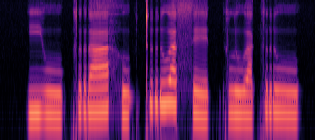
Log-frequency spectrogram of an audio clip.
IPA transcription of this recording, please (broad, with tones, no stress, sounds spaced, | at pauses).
j uː˨˩ k r aː˦˥ h u˨˩ ʔ t r u˥˩ a̯ s eː˨˩ t̚ k l u˨˩ a̯ k r uː˧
